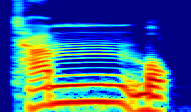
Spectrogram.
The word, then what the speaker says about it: 잡목: 그러니까 이 얘기가 뭐냐면 얘 잡목을 발음하면 어떻게 돼요? 이렇게 잡목이라고 돼 있고 얘를 발음해 보면 잠목 이렇게 돼서 지금 비읍이 미음으로 바뀌었잖아요.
